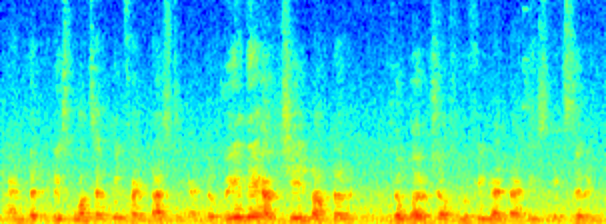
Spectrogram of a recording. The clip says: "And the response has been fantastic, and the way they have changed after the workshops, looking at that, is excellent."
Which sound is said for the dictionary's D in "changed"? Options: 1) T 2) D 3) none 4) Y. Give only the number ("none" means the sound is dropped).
2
